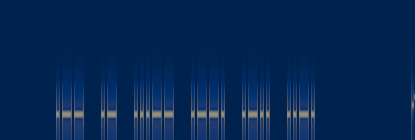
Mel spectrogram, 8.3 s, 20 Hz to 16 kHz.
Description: Morse code, heard as a keyed tone, about 20 wpm, spaced as for 15 wpm, 700 Hz. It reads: WA3PLF
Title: 179 Lesson 29g - Slash - Call Signs 20wpm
